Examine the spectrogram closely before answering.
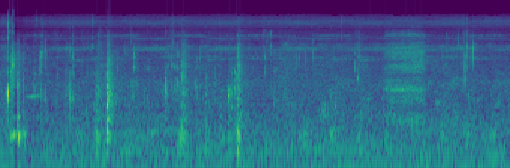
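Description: Close-up eating sounds: a man chewing and gnawing grilled pork rib meat, with scattered wet smacks and clicks and a brief rustling sound about five seconds in.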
